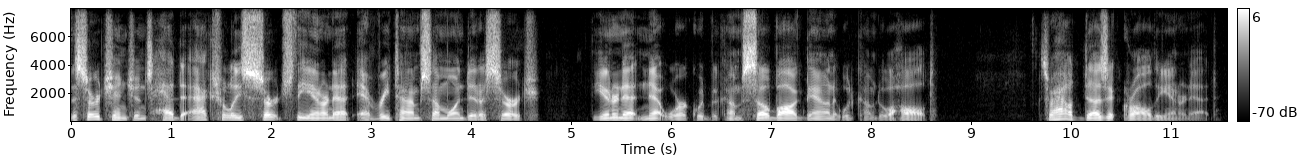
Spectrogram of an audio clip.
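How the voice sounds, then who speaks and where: Lively intonation and big swings in loudness mark a man with a Southern US accent, speaking at medium pitch and a moderate pace. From US South. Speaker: computer class instructor. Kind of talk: tutorial.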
